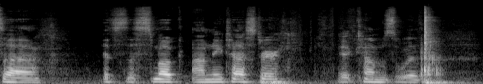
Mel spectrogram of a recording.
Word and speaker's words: SMOK: I hear some of the British reviewers pronounce it Smock, but I don't think that's the intent. I think it's intended to be Smoke.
